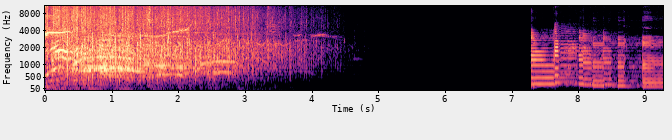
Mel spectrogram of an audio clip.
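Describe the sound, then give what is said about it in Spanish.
Audience applause at a live event, loud and dense clapping that fades steadily to silence over about five seconds. After a pause, tonal music begins. “Solamente un aplauso les pido y quedaré satisfecho”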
